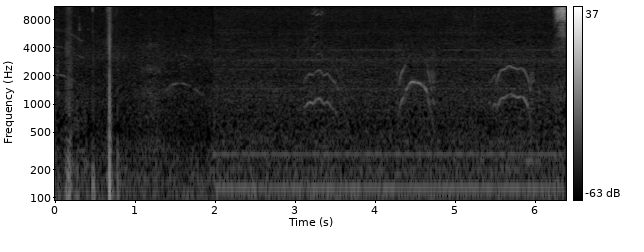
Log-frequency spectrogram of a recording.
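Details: A cat giving birth indoors after slipping into a neighbour's house, then moved with her newborn kittens to a box lined with clothes. Soft arched mews that rise then fall, one faint and three clearer about a second apart, over a steady low hum.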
